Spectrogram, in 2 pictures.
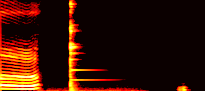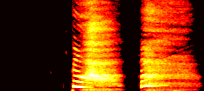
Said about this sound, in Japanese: じゃあとりあえず乾杯しよっか。今日もお疲れ様。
